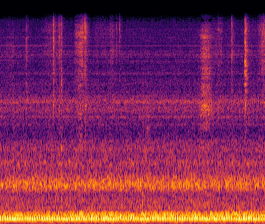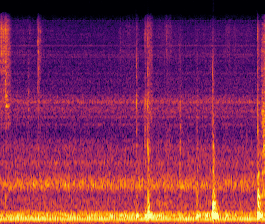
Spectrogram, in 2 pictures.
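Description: A steady low room hum, with faint scattered rustles and clicks of a trading card being slid into a rigid plastic top loader. Two sharper soft taps come near the end as a cardboard box is handled on the table.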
